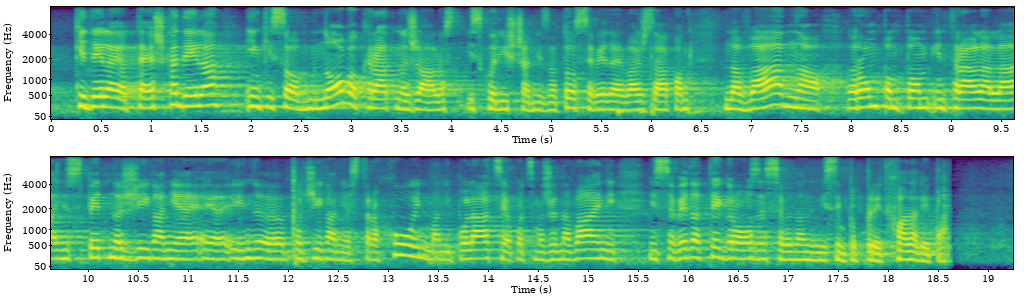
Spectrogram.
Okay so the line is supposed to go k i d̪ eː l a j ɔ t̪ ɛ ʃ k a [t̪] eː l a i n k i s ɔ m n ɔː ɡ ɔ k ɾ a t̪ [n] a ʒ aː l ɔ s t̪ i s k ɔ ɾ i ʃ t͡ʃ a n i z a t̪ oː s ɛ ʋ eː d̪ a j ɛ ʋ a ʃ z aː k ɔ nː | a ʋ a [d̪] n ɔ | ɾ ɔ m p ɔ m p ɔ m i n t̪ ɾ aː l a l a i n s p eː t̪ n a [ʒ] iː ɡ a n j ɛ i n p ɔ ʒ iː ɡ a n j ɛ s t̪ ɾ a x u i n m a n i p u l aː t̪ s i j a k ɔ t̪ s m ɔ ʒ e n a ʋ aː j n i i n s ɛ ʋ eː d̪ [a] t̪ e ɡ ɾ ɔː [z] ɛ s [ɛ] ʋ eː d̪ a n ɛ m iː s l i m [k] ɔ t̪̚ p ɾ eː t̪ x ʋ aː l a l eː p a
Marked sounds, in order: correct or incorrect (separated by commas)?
incorrect, correct, correct, correct, correct, correct, correct, incorrect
